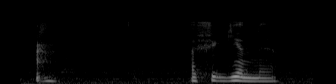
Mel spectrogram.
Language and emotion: Russian, neutral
